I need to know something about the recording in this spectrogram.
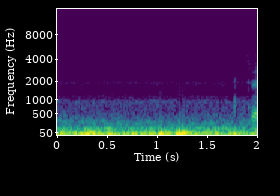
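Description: Steady low rumble of a car being driven, heard from inside the cabin; a man's voice starts up near the end.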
